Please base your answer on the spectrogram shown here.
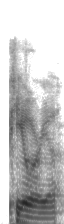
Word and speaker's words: Peoria: Um, and it is pronounced Peoria, right?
